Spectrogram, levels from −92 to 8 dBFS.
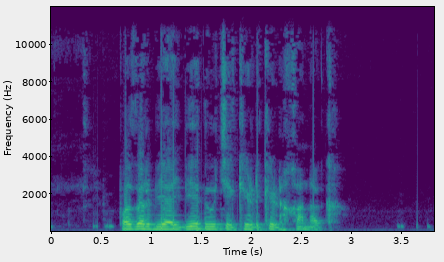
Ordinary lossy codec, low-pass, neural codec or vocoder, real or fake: Opus, 64 kbps; 10.8 kHz; none; real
